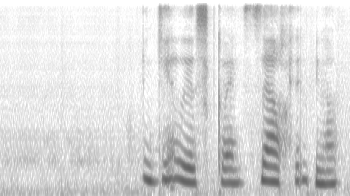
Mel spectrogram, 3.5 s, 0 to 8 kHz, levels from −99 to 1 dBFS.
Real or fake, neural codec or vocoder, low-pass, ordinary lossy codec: fake; codec, 16 kHz, 1 kbps, FreqCodec, larger model; 7.2 kHz; none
